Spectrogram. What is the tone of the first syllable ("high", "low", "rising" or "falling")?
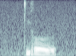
falling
